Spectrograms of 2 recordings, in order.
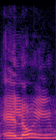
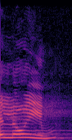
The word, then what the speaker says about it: Elohim: O sea, está el significado que es creador, pero Elohim se escribe E-L-O-H-I-M, o sea, como si fuera Elohim, pero con H.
